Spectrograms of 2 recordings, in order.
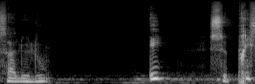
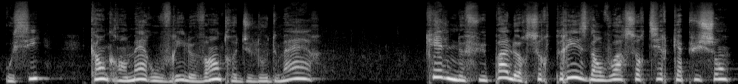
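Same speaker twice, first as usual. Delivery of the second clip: ordinary delivery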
